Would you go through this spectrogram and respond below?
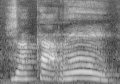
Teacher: o acento agudo ele tem esse som aberto ou seja jacaré toda vez que o som está bem aberto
